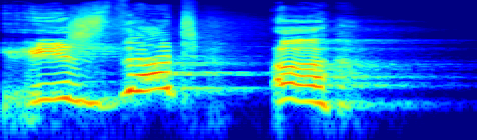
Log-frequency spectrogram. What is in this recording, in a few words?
Male Nightborne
